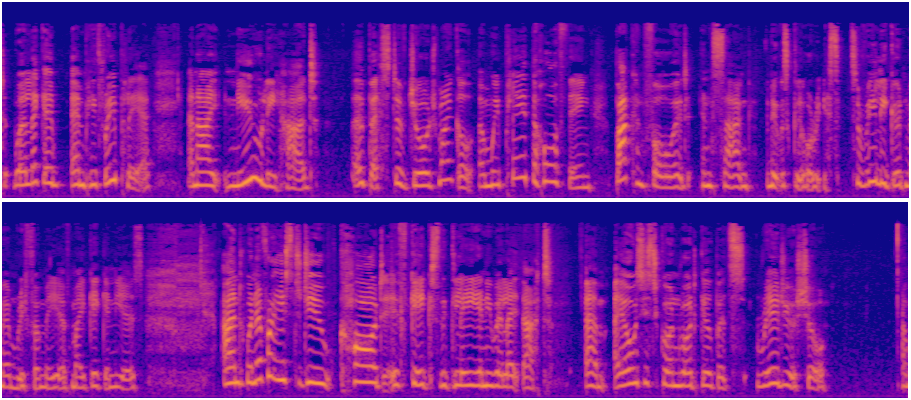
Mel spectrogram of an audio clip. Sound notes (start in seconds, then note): none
